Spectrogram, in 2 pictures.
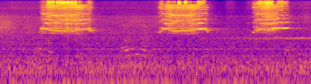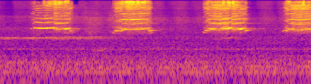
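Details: Kia rear brakes: high scratchy squeal pulsing about once per wheel turn; rear brake squeal, cause suspected, not confirmed, later fixed.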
